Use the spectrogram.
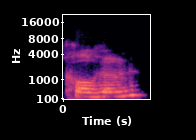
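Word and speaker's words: Colquhoun: this the title of the book this is pronounced colhoun it's a Scottish clan name and Neil like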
